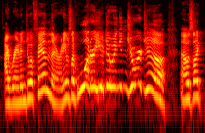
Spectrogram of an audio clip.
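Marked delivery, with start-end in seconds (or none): 1.5-3.3 surprised fan. Retold or imitated. Fan surprised to see him abroad.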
